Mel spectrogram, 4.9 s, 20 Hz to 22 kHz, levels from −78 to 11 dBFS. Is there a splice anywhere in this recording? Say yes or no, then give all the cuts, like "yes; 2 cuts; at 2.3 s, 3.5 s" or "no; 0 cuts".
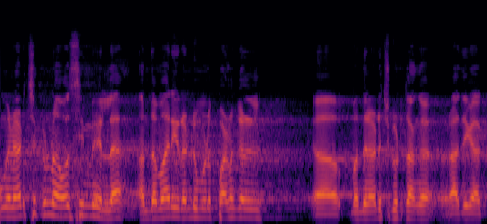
no; 0 cuts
